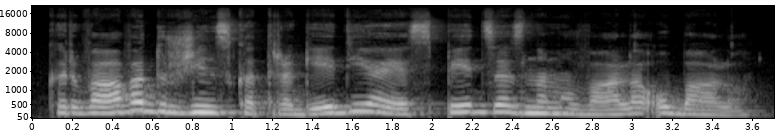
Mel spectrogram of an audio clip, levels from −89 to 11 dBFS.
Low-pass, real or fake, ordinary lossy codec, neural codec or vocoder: 19.8 kHz; real; none; none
